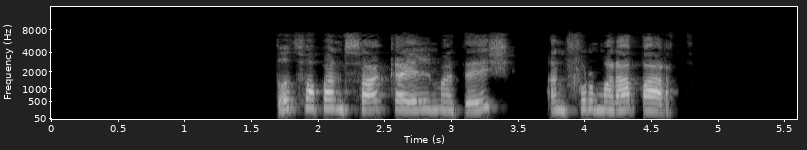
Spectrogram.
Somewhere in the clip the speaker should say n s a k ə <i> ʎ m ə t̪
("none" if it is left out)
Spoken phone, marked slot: e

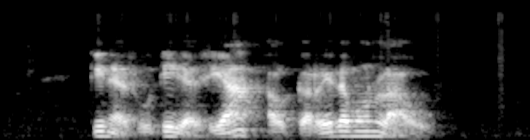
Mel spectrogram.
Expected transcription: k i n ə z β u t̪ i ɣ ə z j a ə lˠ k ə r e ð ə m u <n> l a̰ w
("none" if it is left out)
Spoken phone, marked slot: n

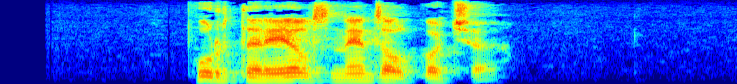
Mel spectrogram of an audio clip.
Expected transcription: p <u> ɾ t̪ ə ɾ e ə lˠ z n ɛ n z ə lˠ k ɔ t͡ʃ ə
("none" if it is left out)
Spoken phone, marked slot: u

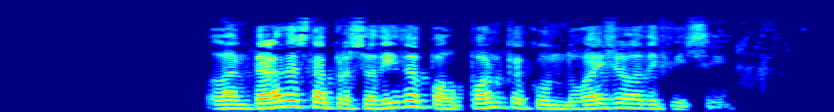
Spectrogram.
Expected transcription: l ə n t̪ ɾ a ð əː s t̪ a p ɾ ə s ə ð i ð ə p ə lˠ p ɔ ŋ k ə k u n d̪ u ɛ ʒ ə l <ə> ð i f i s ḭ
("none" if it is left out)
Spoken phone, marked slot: ə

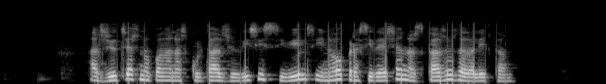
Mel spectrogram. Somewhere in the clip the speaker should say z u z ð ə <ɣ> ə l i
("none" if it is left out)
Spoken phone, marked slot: ð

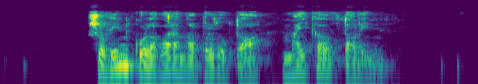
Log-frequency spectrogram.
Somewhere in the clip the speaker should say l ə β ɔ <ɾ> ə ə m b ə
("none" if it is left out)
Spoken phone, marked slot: ɾ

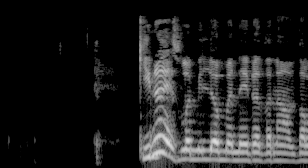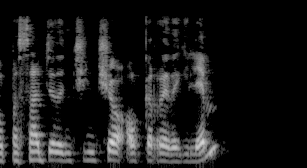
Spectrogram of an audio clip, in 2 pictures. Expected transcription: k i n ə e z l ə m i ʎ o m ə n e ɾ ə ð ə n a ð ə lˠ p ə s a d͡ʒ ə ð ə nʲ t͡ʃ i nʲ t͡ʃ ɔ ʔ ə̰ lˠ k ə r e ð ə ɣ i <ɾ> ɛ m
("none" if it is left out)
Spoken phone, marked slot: ʎ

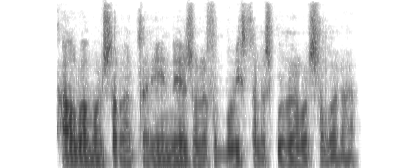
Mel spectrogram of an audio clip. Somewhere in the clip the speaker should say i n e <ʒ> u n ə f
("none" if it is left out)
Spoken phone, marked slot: z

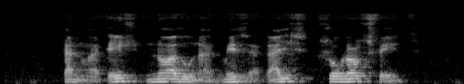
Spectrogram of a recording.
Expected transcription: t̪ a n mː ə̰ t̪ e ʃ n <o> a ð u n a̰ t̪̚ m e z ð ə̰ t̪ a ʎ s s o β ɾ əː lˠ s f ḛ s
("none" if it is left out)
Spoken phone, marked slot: o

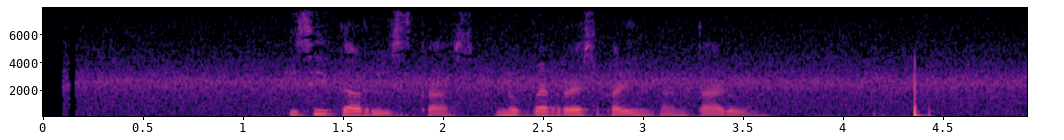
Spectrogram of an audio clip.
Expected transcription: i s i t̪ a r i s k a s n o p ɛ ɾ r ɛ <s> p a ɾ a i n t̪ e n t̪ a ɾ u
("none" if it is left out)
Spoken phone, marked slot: s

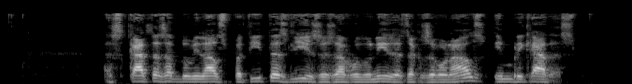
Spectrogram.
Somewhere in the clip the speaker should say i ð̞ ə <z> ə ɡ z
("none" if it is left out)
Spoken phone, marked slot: z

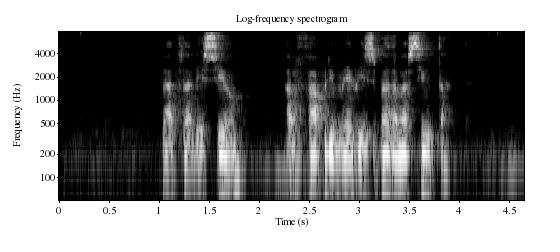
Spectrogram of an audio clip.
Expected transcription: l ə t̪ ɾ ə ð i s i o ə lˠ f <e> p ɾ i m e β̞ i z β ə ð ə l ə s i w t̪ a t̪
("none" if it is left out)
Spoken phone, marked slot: a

